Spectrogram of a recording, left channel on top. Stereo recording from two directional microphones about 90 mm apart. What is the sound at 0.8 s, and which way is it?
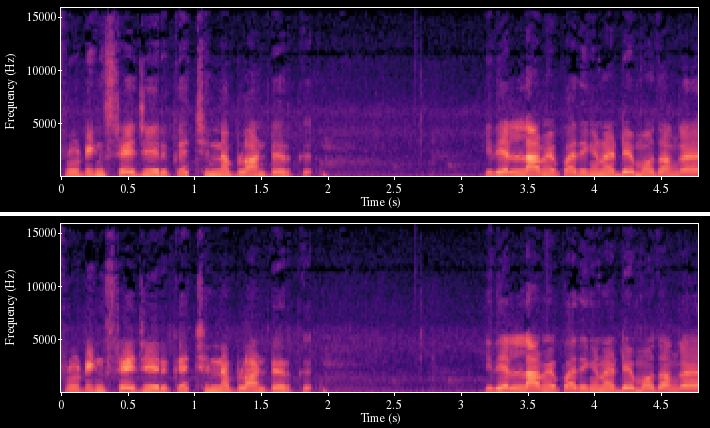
Speech, 40° left (ahead or behind).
